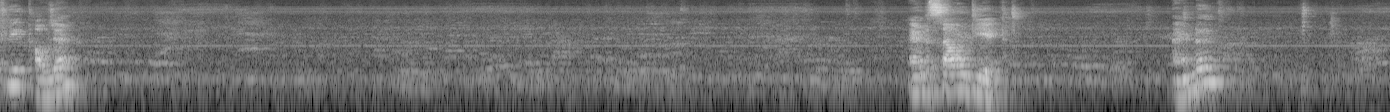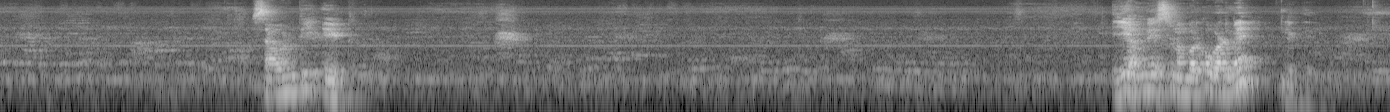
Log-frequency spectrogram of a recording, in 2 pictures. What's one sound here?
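A man speaks in short bursts, calmly explaining.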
